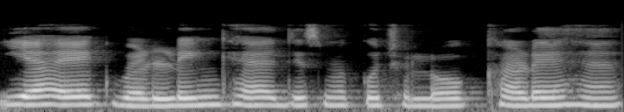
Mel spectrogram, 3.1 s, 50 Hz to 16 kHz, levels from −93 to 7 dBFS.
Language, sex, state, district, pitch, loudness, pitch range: Hindi, female, Bihar, Patna, 210 Hz, -15 LUFS, 205-225 Hz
